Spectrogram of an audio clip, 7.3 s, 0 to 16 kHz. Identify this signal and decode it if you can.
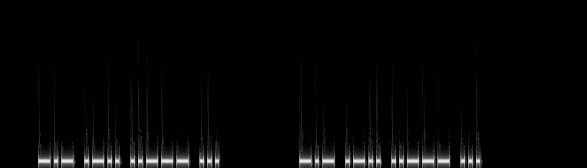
Morse code, heard as a keyed tone, about 25 wpm, 700 Hz. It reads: KL2S KL2S
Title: USA Call Signs - 4 Characters - Repeated 2x - 25wpm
